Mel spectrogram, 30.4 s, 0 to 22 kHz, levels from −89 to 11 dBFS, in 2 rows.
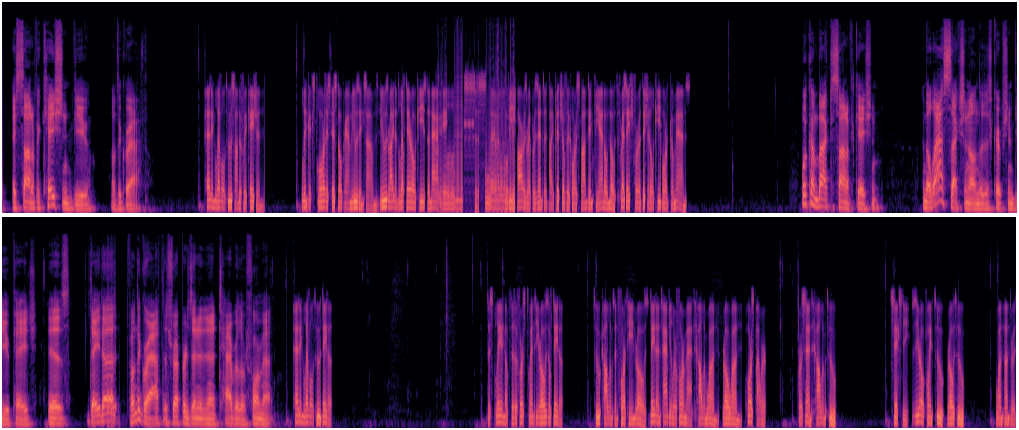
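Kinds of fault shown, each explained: Robotic sound from repeated short buffers: a rigid metallic 50 Hz buzz at 6.50–7.68 s and 16.80–17.10 s, likely from a 20 ms block replayed over most of the audio.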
